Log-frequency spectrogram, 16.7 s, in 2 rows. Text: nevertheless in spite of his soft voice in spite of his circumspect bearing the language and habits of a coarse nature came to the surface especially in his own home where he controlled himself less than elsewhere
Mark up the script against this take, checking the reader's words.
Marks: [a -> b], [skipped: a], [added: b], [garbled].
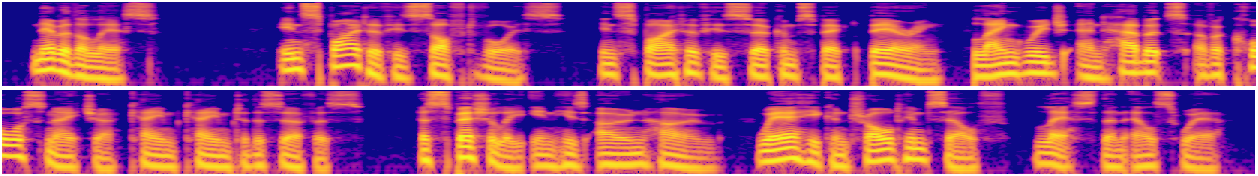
nevertheless in spite of his soft voice in spite of his circumspect bearing [skipped: the] language and habits of a coarse nature came [added: came] to the surface especially in his own home where he controlled himself less than elsewhere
